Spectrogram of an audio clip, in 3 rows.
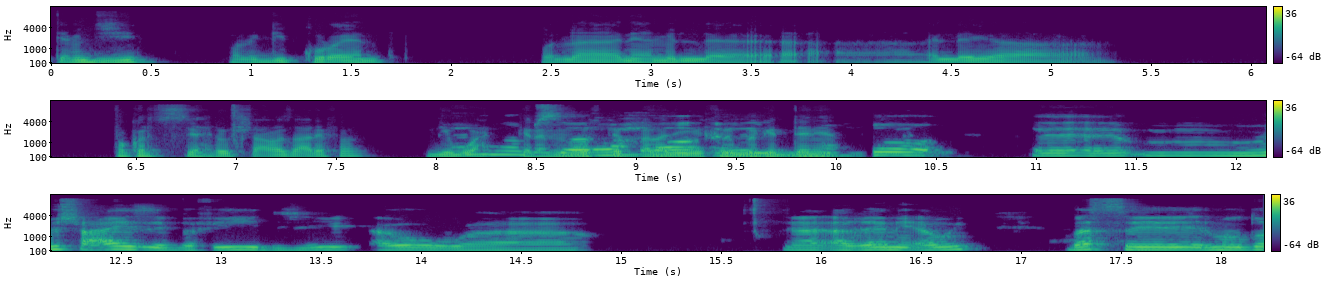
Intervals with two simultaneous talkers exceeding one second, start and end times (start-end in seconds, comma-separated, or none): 8.0-10.1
